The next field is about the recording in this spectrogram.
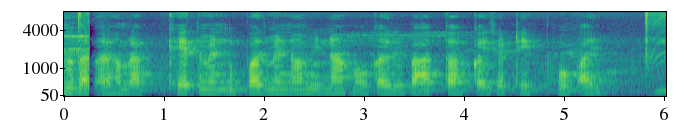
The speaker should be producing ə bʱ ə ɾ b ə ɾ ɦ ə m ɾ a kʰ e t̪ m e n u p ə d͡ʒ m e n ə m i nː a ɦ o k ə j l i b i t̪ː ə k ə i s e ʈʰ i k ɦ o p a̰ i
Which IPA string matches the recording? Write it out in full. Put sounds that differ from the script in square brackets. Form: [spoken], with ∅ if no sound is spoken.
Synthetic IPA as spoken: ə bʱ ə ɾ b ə ɾ ɦ ə m ɾ a kʰ e t̪ m e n u p ə d͡ʒ m e n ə m i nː a ɦ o k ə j l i b [a] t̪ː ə k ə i s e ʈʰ i k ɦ o p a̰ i

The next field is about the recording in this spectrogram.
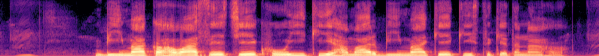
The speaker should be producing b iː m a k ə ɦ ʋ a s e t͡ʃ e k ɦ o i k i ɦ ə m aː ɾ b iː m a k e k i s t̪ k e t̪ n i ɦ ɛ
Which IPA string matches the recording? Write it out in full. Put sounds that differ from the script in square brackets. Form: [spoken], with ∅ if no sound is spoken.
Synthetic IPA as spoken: b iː m a k ə ɦ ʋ a s e t͡ʃ e k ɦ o i k i ɦ ə m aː ɾ b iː m a k e k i s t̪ k e t̪ n [a] ɦ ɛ

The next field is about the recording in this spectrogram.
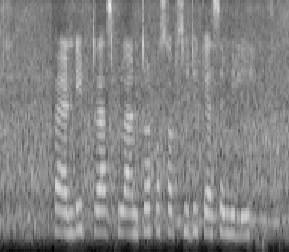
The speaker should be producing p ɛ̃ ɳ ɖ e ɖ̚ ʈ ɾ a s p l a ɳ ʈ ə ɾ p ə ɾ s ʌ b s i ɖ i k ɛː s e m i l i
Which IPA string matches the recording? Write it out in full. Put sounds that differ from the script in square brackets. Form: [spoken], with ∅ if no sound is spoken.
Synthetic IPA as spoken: p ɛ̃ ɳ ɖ [i] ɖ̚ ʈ ɾ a s p l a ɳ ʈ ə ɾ p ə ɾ s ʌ b s i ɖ i k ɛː s e m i l i

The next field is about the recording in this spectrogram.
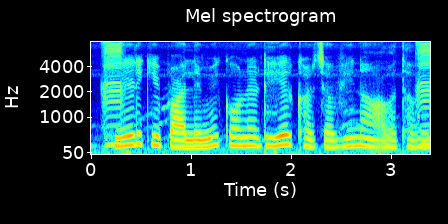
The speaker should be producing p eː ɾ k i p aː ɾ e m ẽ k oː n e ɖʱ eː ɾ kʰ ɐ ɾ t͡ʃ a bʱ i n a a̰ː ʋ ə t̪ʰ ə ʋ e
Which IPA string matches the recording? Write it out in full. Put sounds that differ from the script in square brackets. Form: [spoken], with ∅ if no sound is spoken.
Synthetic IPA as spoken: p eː [ɽ] k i p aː [l] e m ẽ k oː n e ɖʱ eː ɾ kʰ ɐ ɾ t͡ʃ a bʱ i n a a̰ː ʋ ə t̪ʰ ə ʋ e

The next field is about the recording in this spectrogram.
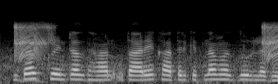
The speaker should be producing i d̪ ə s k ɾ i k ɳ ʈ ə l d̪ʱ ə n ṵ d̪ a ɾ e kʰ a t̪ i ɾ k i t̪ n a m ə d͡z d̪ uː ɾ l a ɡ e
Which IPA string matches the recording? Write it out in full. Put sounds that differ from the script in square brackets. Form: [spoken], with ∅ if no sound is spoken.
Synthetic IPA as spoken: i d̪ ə s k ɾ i [∅] ɳ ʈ ə l d̪ʱ [a] n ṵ [t̪] a ɾ e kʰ a t̪ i ɾ k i t̪ n a m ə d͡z d̪ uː ɾ l [ə] ɡ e

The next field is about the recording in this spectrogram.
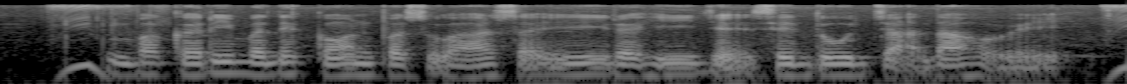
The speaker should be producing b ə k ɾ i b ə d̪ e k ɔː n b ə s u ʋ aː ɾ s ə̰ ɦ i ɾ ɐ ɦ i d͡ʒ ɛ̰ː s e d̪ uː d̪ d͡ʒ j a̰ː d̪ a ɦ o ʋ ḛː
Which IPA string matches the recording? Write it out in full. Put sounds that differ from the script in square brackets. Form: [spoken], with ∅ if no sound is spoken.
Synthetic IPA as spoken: b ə k ɾ i b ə d̪ e k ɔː n [p] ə s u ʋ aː ɾ s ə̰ ɦ i ɾ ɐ ɦ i d͡ʒ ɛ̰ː s e d̪ uː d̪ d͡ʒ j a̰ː d̪ a ɦ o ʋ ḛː

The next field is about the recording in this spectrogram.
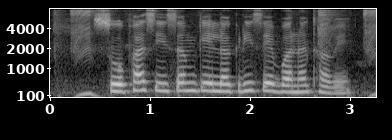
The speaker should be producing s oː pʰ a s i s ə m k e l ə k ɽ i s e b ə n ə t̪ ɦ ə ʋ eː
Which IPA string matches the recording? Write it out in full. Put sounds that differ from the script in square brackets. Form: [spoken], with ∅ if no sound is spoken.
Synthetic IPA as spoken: s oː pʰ a s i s ə m k e l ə k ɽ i s e b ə n ə t̪ ɦ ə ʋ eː

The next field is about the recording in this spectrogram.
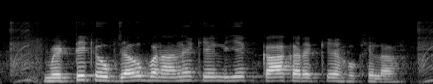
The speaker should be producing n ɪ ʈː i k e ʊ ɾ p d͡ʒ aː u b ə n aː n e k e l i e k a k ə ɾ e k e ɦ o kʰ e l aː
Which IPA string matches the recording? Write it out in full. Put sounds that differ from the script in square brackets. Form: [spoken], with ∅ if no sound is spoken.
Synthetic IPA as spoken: [m] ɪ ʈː i k e ʊ [∅] p d͡ʒ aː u b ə n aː n e k e l i e k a k ə ɾ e k e ɦ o kʰ e l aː

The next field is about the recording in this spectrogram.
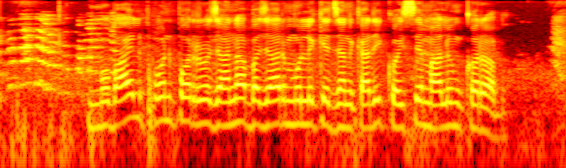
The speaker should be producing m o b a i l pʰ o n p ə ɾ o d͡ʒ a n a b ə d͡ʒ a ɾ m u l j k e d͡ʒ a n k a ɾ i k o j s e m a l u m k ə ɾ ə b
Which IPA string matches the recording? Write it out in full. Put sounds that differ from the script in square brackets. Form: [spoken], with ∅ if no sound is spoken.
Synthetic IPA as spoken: m o b a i l pʰ o n p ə [ɾː] o d͡ʒ a n a b ə d͡ʒ a ɾ m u l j k e d͡ʒ a n k a ɾ i k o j s e m a l u m k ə ɾ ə b

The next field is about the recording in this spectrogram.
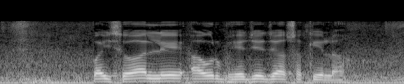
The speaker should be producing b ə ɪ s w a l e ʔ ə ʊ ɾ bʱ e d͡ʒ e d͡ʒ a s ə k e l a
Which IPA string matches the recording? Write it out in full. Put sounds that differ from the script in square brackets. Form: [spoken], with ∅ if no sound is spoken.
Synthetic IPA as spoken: [p] ə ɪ s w a l e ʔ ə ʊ ɾ bʱ e d͡ʒ e d͡ʒ a s ə k e l a

